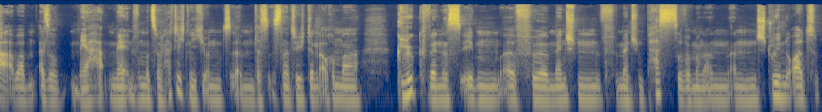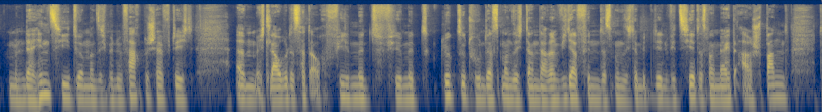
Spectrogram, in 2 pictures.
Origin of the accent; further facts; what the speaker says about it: North Rhine-Westphalia, Germany; now in Lüneburg, Germany; Also ich komme aus NRW und war vorher noch nie in Lüneburg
